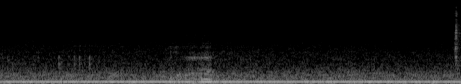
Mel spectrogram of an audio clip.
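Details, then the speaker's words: SMC/Galleria 30-inch hugger ceiling fan, new, on the factory speed control, the quietest setting: steady low hum under soft air noise that never wavers; 60-cycle motor hum, louder than an Emerson on high. "you can kind of hear there's some hum based on the the factory settings this is actually the quietest speed it's not too bad but I mean it's definitely there"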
